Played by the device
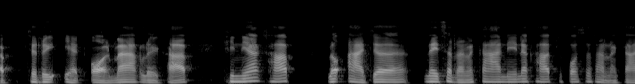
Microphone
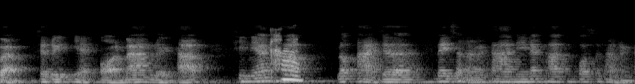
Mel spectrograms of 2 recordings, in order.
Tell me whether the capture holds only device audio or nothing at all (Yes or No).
No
